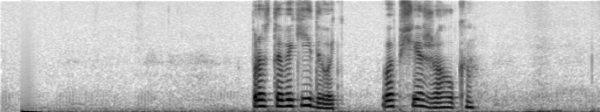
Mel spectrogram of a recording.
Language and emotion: Russian, sad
